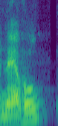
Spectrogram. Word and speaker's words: Neville: É Neville, eu sei que é a pronúncia essa, Goddard, que é a minha pronúncia de brasileiro do sobrenome dele.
